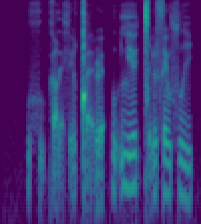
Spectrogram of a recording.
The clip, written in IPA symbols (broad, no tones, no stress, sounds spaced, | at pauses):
x ṵ k ɑ̰ ɾ æ̰ x ḛ ɭ ǃ æ̰ ɭ | ṵ lʲ ø ǀ ḭ ɭ s e ɭ sʷ i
